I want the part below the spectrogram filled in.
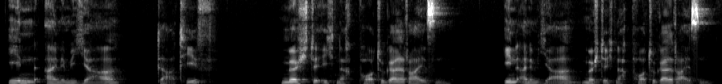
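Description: A man teaches a grammar lesson at an unhurried, deliberate pace. His low voice has a gravelly edge, and his pitch rises and falls widely as he stresses each answer. He reads every sentence out clearly and then says it again. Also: darkish tone. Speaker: German teacher.

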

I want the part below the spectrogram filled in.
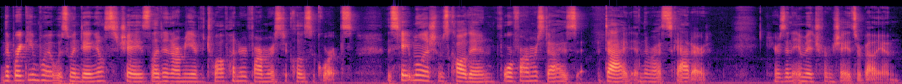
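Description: A woman teaches a history lesson, narrating over slides and speaking directly to her students. Her voice sits at a middle pitch with a gravelly, fry-edged texture, and her delivery is steady and explanatory. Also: normal speed.

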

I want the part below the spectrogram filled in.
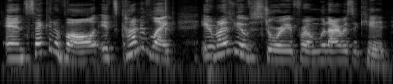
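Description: A woman's voice: fairly high pitch, very animated, quick pace, pushed and bright. A woman who hosts a radio morning show, giving a chatty, encouraging motivational talk.

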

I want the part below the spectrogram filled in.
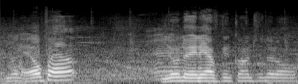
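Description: A man's voice: on the high side, steady tone, fast talker. A young Nigerian man hosting a casual street quiz in a shopping mall, friendly and teasing, singing bits of songs. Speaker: street interviewer and channel host. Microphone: handheld phone. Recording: busy mall with crowd and music.

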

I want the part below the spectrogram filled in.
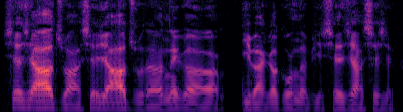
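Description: A man with a Sichuan accent livestreams, reading viewer comments aloud and ranting with heavy profanity. His voice is low with fairly even intonation and a quick pace, and soft music plays in the background.

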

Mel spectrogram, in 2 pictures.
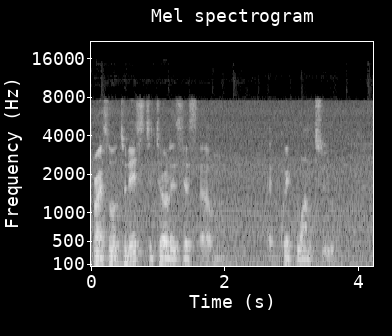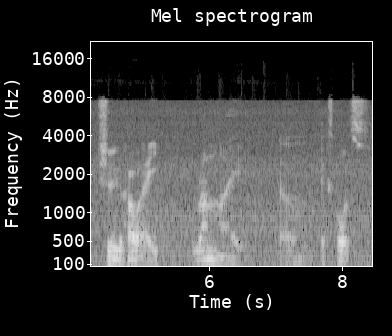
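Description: A man with a husky, tired voice talking through a photo-editing tutorial in a relaxed way, with many ums and restarts. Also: low voice, measured pace. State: tired late at night. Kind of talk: screen-recorded software tutorial. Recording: dull lo-fi mic with faint noise.

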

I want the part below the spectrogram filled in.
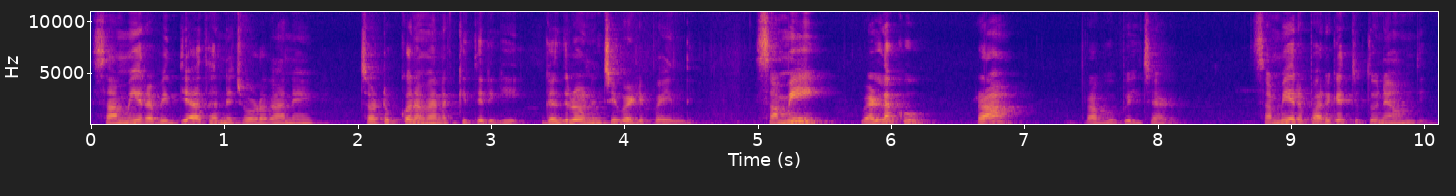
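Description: A woman's voice: medium pitch, a little fast, darkish tone. Woman narrating a novel in an echoey room. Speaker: audiobook narrator. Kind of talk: novel reading with voiced dialogue.

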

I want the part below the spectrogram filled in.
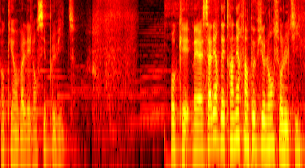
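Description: A man's voice: medium pitch, expressive, a little slow, faint music behind. A man hosting a gaming video, casually commenting on patch notes with many fillers and self-corrections, reading English terms with a heavy French accent.

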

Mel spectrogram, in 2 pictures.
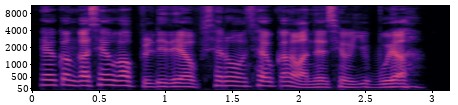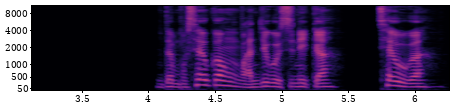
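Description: Drawing in a party game, a streamer gives casual let's-play commentary in an expressive, medium-pitched voice, talking fast. The studio recording is clean with no echo, and they mutter to themselves and react with playful remarks.

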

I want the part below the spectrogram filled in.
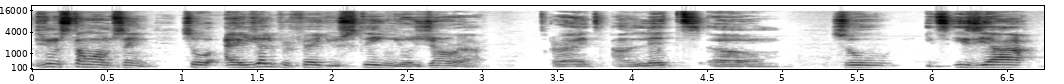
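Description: A man hosting a music reaction video, talking in an excitable, casual way and repeating phrases and "bro" a lot. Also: a little high, moderate pace. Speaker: music reaction channel host.

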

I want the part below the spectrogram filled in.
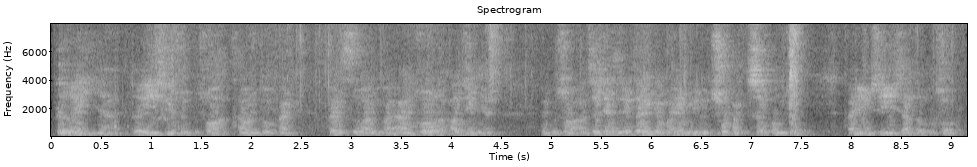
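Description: A man's voice: fairly low pitch, quick pace, mellow. A man from Taiwan teaching English vocabulary to a class, chatty, full of filler sounds and questions to the students. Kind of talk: classroom lecture with anecdotes. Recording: echoey classroom from a distant mic, noisy.

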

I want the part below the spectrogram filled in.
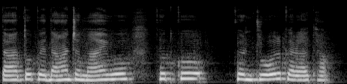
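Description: Warm, even-voiced woman narrating a novel. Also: fairly high pitch, normal speed, rough recording. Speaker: audiobook narrator.

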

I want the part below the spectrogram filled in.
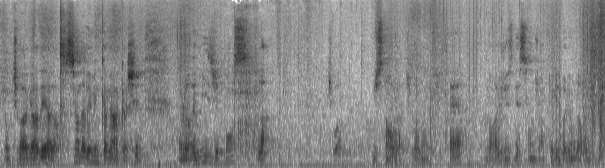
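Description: A man's voice: on the low side, fairly even intonation, fast talker. A cocky, persuasive man in his twenties in casual flirtatious conversation. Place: bright dining room, indoors. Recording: distant hidden camera, echoey and noisy.

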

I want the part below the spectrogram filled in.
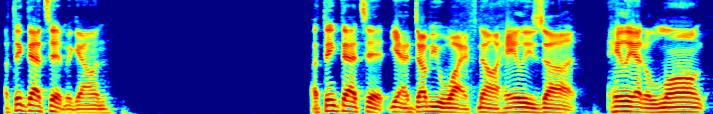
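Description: Talking casually to his audience, a thirty-something streamer with a lowish voice drifts from one subject to another. Profanity comes easily, and he constantly addresses his listeners as brother.

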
